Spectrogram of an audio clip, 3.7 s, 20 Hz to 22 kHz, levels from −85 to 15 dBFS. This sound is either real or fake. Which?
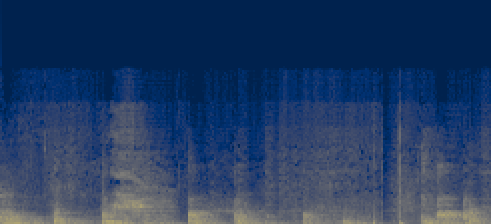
real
